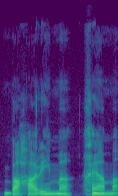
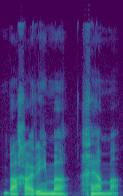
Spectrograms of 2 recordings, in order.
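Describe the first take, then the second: The two takes are said the same way.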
